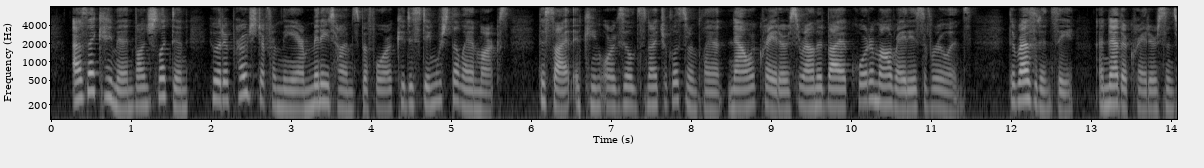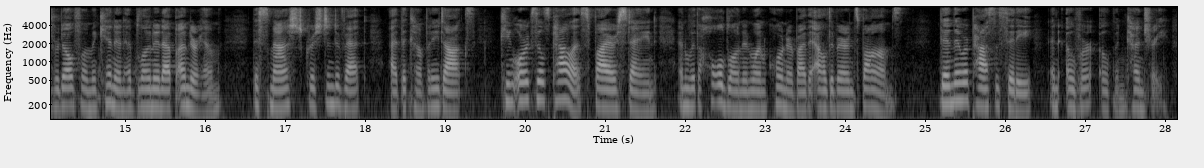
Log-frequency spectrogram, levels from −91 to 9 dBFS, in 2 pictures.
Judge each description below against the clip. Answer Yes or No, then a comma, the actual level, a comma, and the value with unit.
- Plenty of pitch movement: No, average, 2.9 semitones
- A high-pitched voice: No, medium, 180 Hz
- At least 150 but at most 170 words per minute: No, average, 185 wpm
